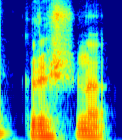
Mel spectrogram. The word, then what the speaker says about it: कृष्ण: Highlight कर रहा हूँ इस शब्द को कृष्ण, तो कृष्ण ण जो है, इस ण के पीछे अगर एक डंडी और ऐड हो जाए तो उसका उच्चारण हो जाएगा कृष्णा। एक मात्रा और यदि शामिल हो जाए तो कृष्णा हो जाता है।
